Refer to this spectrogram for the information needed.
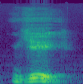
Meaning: the tenth letter of the Dutch alphabet
- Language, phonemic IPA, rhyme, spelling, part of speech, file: Dutch, /jeː/, -eː, j, character, Nl-j.ogg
